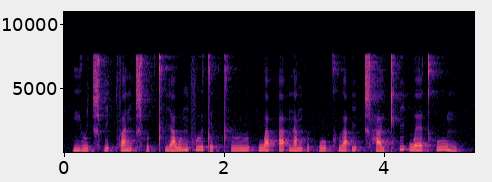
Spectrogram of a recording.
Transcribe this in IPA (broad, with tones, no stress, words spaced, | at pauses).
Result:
jɯː˩˦ t͡ɕʰi˨˩t̚fa˧n t͡ɕʰɯ˨˩k̚tʰi˧a̯wɯ˥˩ŋ fɯː˥˩te˨˩k̚ tʰɯː˦˥ | wa˦˥p̚ʔa˦˥ʔ na˦˥ŋʔɯ˨˩k̚wuː˧kʰɯ˧a̯ ʔi˦˥ʔt͡ɕʰa˨˩j kʰi˥˩ʔwɛː˦˥kʰuː˥˩m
